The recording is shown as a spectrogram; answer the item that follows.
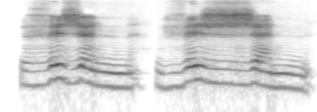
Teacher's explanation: I round my lips in the middle of the word vision that's using the vocal cords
